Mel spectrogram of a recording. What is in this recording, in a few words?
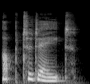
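"up-to-date", English, British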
